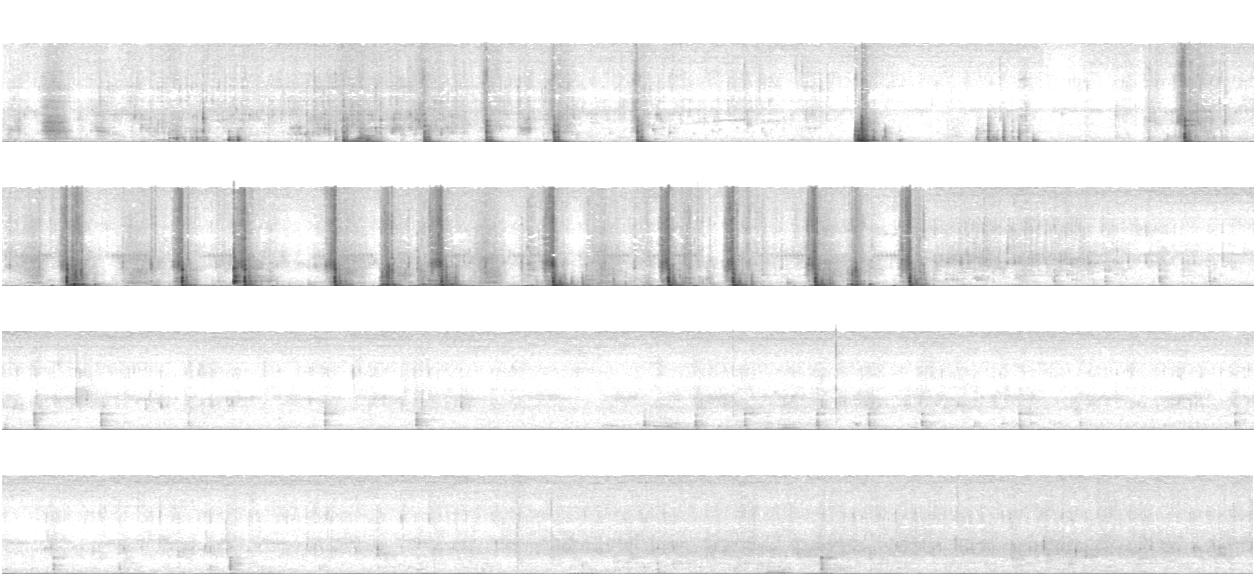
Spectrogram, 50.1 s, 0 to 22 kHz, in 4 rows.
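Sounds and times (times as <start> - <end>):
knife chopping on wooden board: 4.2 - 5.7, 11.8 - 12.1, 13.1 - 13.5, 14.2 - 15.2, 15.8 - 17.2, 17.8 - 21.8.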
